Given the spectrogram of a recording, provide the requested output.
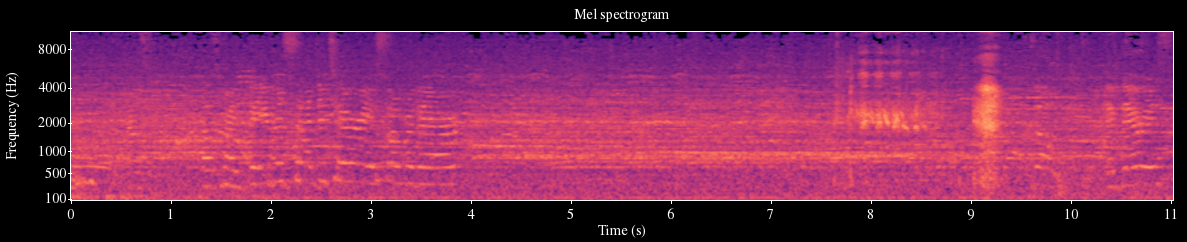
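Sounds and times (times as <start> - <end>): woman squealing excitedly: 7.6 - 8.7.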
